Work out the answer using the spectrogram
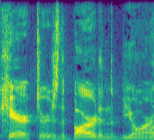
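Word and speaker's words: Beorn: You just didn't pronounce bear right. – Is that Bjorn? – Bjorn. That's right.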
